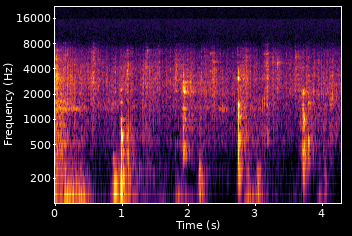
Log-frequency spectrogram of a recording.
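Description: Faint, slow footsteps creeping down a staircase, a soft, separate step roughly once a second: a radio-drama sound effect of someone sneaking down the stairs as quietly as he can.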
